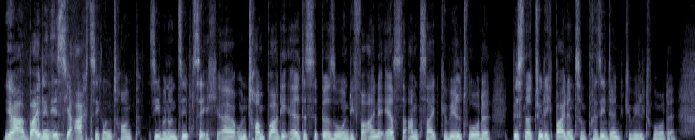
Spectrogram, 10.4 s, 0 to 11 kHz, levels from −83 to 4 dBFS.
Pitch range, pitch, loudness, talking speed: 180-210 Hz, 195 Hz, -22 LUFS, 160 wpm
